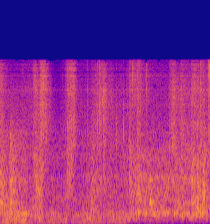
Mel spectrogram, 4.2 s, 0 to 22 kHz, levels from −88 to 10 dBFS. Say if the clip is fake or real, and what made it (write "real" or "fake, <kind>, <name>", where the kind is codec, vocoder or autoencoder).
fake, autoencoder, DAC-VAE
